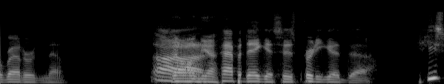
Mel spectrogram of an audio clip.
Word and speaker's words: Papadakis: Papadakis.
